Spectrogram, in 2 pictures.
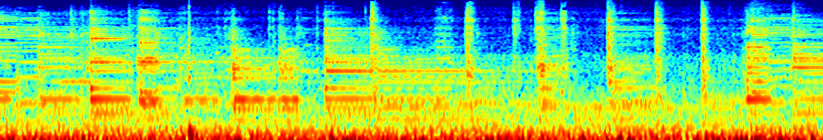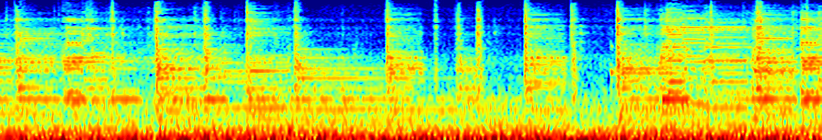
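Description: A soft rock song plays at a steady, moderate volume, with sustained harmonic tones and a light, regular rhythmic pulse running throughout, and no talking over it.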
